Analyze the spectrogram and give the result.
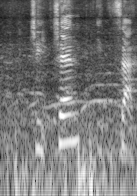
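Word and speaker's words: Chichén Itzá: Listen, the name has accent. Chichen Itza.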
